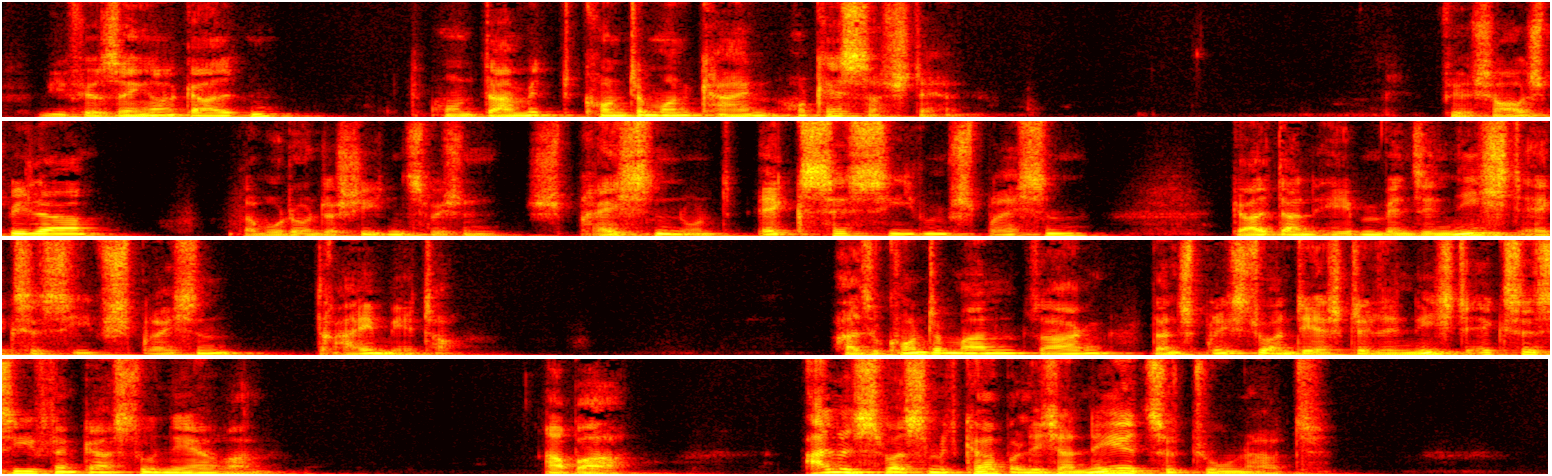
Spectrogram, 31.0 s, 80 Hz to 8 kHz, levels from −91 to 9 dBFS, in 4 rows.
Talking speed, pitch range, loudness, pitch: 110 wpm, 90-115 Hz, -19 LUFS, 100 Hz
